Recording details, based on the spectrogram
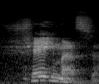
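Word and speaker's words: Seamus: ma Ridimmi un attimo Come si pronuncia il tuo nome perché Cè Sham shamas shamas dice ancora potrei riservarti potrei riservarti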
